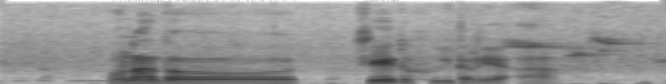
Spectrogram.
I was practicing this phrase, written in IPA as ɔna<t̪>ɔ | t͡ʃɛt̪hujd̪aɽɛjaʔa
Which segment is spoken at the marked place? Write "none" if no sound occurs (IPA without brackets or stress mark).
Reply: d̪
